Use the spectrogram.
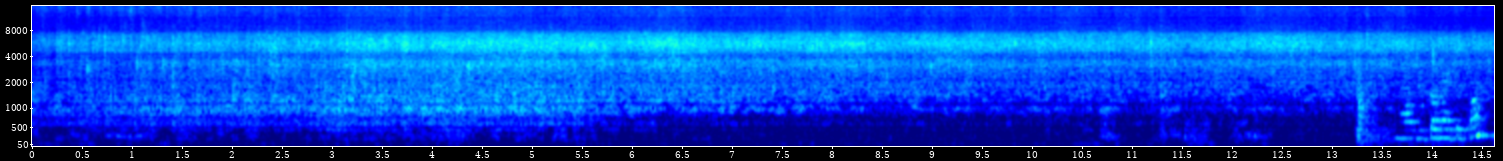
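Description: Chopped tomatoes go into a hot pan with capsicum for masala pasta, giving a loud, steady sizzle and frying hiss throughout, with a brief clatter of stirring near the end.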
